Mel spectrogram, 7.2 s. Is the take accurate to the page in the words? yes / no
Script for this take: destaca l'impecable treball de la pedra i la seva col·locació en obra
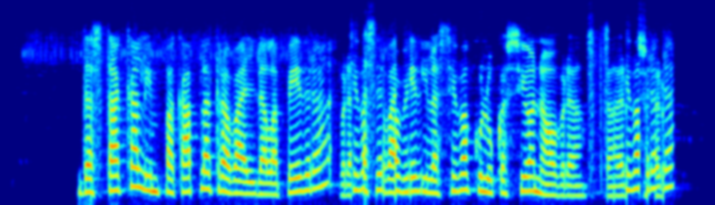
no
